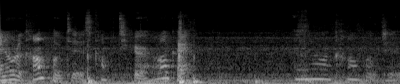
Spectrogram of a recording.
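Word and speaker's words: compotier: It's French. Competier.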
